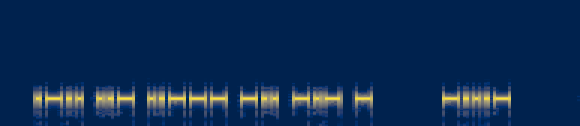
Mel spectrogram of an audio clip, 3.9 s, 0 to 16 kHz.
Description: Morse code, heard as a keyed tone, about 34 wpm, 700 Hz. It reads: LU2DKT <BT>
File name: UK MASTER QSOs TRAINING/35WPM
